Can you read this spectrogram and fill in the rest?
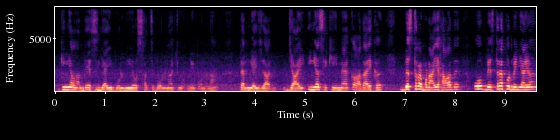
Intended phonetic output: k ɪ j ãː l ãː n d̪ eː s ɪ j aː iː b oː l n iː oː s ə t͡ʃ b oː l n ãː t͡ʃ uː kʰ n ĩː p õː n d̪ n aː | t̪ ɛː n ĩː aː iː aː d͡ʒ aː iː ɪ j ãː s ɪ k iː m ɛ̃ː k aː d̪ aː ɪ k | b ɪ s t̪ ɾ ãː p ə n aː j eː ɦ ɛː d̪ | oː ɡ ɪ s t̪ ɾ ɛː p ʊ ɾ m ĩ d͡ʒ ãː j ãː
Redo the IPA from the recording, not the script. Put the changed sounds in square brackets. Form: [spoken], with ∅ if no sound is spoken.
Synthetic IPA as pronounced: k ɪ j ãː l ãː n d̪ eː s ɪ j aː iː b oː l n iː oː s ə t͡ʃ b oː l n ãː t͡ʃ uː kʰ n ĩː p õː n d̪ n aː | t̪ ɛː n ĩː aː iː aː d͡ʒ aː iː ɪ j ãː s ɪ [kʰ] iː m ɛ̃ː k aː d̪ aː ɪ k | b ɪ s t̪ ɾ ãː [b] ə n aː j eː ɦ [aː] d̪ | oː [b] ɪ s t̪ ɾ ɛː p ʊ ɾ m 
